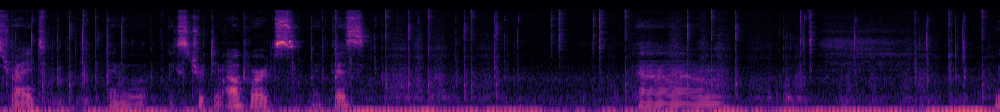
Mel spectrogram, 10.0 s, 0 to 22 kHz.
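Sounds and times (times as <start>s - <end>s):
keyboard keys tapping: 0.1s - 1.8s, 3.1s - 10.0s
mouse clicking: 3.1s - 10.0s.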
